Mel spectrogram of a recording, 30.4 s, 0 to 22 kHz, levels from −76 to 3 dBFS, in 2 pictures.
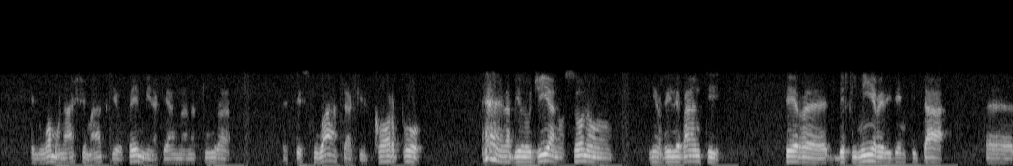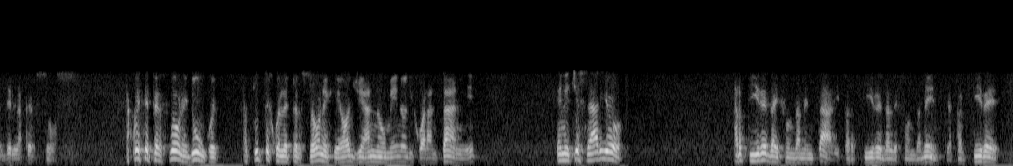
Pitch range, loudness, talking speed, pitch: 105-130 Hz, -22 LUFS, 100 wpm, 115 Hz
